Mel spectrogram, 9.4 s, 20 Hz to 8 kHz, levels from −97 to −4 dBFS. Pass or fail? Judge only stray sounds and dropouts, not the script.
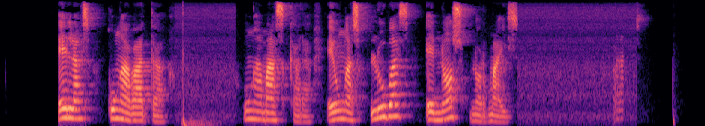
fail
